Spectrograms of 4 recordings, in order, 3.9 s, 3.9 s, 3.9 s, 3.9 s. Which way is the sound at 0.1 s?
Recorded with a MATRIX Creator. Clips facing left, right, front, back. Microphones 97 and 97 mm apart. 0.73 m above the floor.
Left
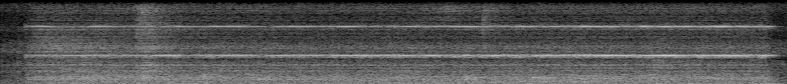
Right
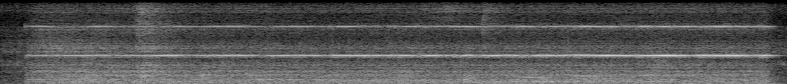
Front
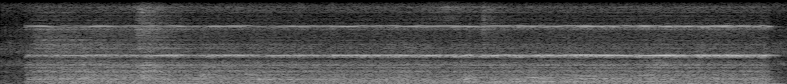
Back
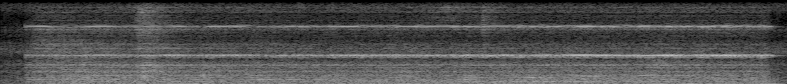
75° right.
